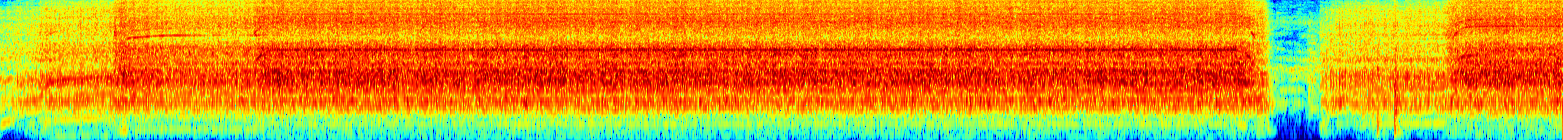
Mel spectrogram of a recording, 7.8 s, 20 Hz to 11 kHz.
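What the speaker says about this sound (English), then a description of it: "turn it on your drill" A power drill spins a bent cuckoo wheel from an 1887 Ansonia marble mantle clock, held against pliers. A steady close whir runs throughout, with a brief cutout and restart near the end.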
